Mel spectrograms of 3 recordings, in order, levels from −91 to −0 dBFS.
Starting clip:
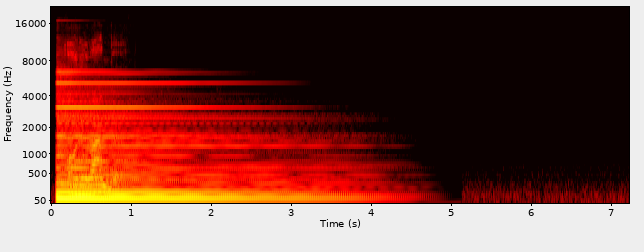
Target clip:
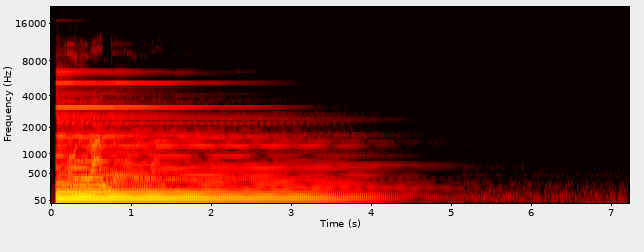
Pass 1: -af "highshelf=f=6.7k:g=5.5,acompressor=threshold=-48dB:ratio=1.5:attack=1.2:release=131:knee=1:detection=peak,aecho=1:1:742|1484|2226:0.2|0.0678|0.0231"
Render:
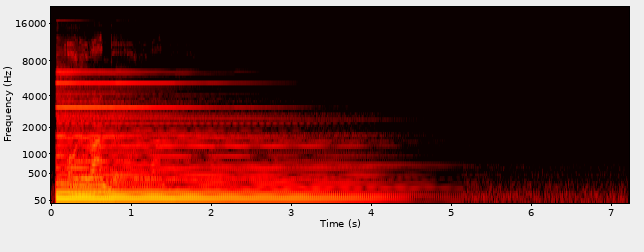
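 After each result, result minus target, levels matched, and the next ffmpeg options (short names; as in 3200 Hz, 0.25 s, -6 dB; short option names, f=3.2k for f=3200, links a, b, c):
compressor: peak gain reduction +4 dB; 8000 Hz band +2.5 dB
-af "highshelf=f=6.7k:g=5.5,acompressor=threshold=-36.5dB:ratio=1.5:attack=1.2:release=131:knee=1:detection=peak,aecho=1:1:742|1484|2226:0.2|0.0678|0.0231"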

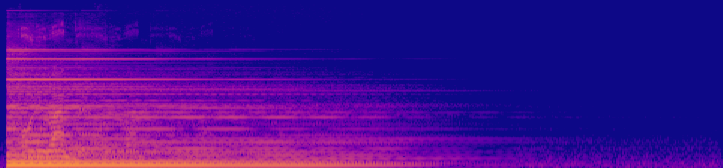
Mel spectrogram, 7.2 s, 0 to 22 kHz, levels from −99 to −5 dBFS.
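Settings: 8000 Hz band +2.5 dB
-af "acompressor=threshold=-36.5dB:ratio=1.5:attack=1.2:release=131:knee=1:detection=peak,aecho=1:1:742|1484|2226:0.2|0.0678|0.0231"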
